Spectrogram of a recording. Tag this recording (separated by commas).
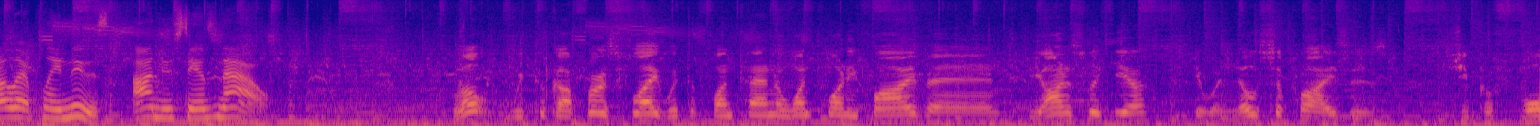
Music, Radio, Speech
